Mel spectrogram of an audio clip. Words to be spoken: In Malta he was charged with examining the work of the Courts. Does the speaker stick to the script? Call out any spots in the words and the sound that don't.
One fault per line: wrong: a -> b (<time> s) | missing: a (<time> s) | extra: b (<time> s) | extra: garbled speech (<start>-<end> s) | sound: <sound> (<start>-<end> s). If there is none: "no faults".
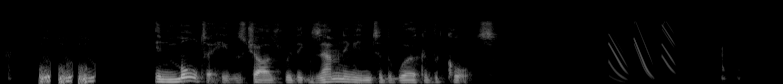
sound: laugh (0.4-1.0 s)
extra: into (3.6 s)
sound: chirp (6.1-6.8 s)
